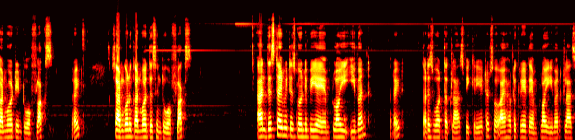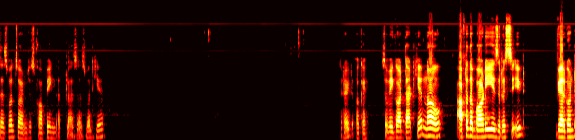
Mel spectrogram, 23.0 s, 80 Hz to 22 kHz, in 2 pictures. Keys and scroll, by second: 0.0 Return, 1.7 Return, 12.3 super+c, 13.4 super+c, 17.4 super+e.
